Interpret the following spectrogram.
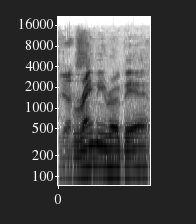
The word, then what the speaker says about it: Rémy Robert: Rémy Robert is Chef here, Life. whose name rhymes with Amy Snowbear, I see on.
